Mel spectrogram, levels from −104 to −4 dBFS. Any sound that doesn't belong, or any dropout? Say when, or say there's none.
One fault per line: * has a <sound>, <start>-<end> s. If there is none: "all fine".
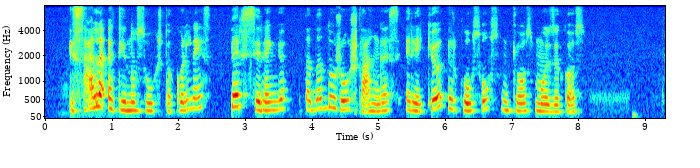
all fine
